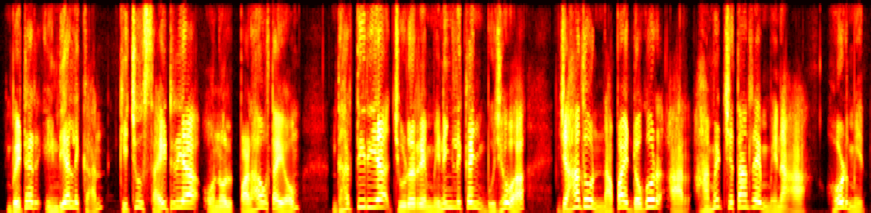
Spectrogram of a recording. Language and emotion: Santali, happy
